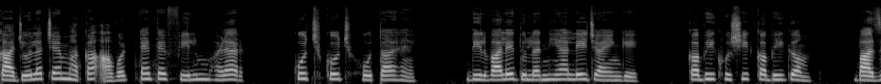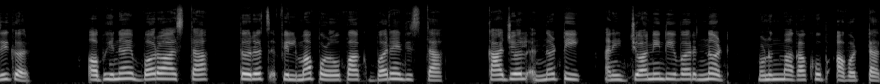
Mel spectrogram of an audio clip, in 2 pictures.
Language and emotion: Goan Konkani, neutral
